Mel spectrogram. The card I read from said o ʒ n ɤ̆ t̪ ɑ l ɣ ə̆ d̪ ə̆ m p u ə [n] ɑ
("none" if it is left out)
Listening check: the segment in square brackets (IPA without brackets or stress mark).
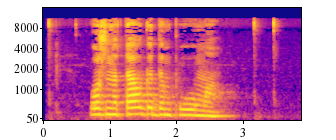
m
